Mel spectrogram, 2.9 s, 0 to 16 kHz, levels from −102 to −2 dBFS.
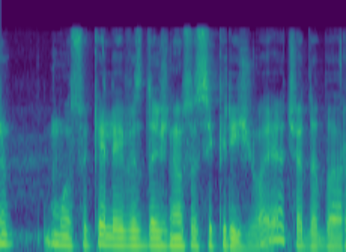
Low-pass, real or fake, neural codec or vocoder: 9.9 kHz; real; none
